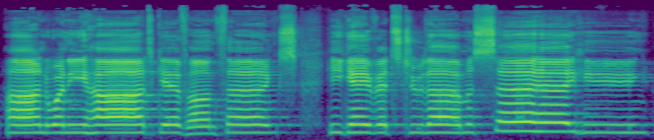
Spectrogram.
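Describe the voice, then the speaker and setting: A man's voice: high voice, clean tone, faint music behind. Man chanting liturgy in cathedral echo. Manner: slow, even, intoning. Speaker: priest leading a service.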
